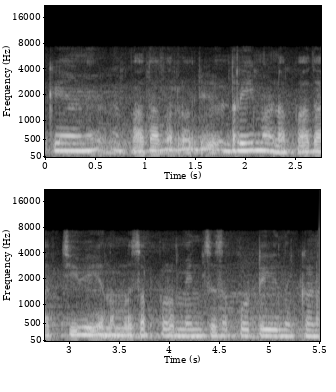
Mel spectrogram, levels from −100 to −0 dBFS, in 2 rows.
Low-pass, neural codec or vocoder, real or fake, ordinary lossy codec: 7.2 kHz; none; real; none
